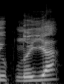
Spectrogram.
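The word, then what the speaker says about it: eupnea: और जब हम लोग सांस नॉर्मली लेंगे तो उसी को बोलेंगे उपनिया या उपनिया भी बोलते हैं इसको। निया भी बोलते हैं। हालांकि प का उच्चारण यहां पर नहीं होता है।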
